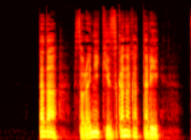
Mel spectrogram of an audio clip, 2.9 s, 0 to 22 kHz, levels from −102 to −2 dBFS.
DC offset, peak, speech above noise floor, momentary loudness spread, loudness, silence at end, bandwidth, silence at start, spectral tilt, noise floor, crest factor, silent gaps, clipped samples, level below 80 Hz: under 0.1%; -6 dBFS; 66 dB; 7 LU; -23 LUFS; 0.5 s; 15.5 kHz; 0.6 s; -6.5 dB/octave; -87 dBFS; 18 dB; none; under 0.1%; -44 dBFS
